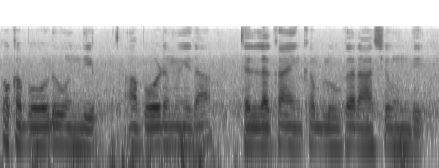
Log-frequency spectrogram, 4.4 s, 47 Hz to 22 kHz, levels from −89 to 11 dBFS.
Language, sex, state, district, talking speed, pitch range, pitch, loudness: Telugu, male, Telangana, Hyderabad, 165 wpm, 105-110 Hz, 105 Hz, -16 LUFS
